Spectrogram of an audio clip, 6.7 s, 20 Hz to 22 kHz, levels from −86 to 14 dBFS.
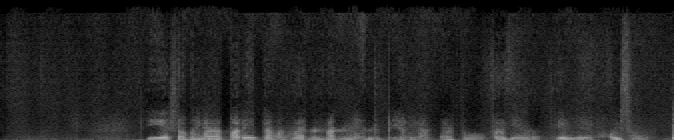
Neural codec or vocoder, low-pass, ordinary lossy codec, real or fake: codec, 44.1 kHz, 0.9 kbps, DAC; none; none; fake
